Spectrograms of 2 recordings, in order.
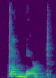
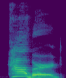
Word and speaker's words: cupboard: Gimana cara bacanya? Cboard. Nah, umumnya seperti itu tapi ternyata pelafalannya adalah cupboard.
